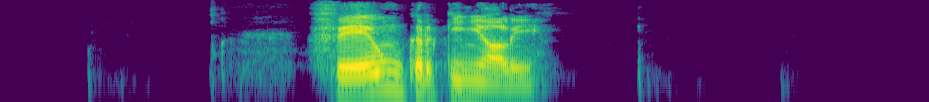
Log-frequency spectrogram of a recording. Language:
Catalan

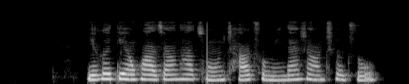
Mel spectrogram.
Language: Chinese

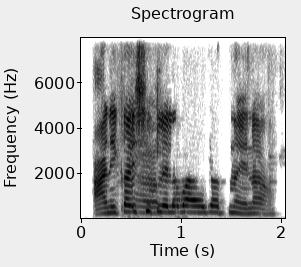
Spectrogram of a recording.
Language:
Marathi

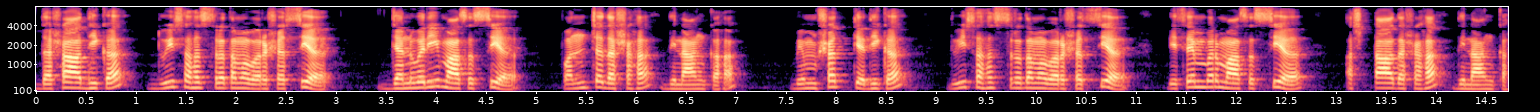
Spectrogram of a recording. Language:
Sanskrit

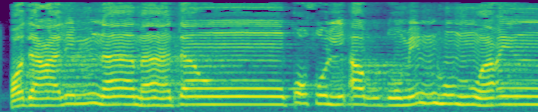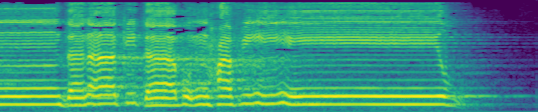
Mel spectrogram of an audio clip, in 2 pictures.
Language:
Arabic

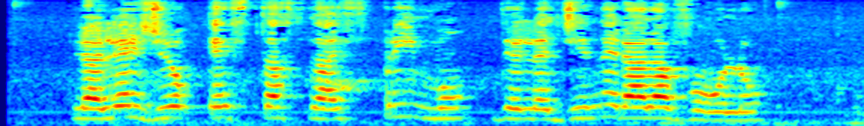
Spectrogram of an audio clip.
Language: Esperanto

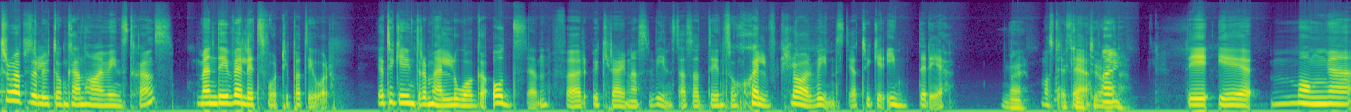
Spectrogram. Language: Swedish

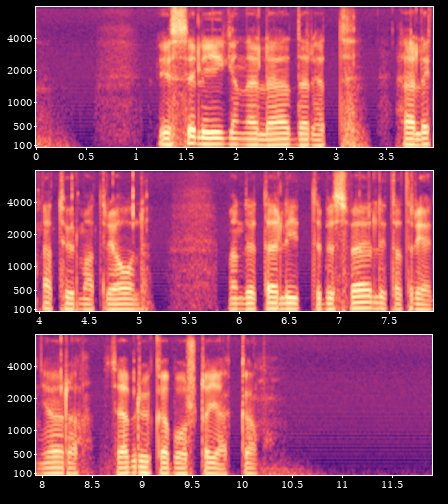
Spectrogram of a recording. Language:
Swedish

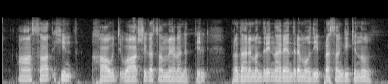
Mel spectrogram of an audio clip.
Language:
Malayalam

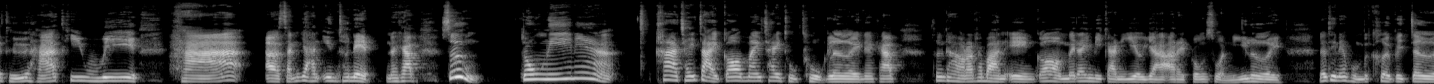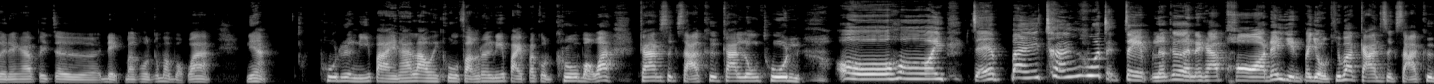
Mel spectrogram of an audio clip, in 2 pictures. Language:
Thai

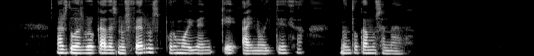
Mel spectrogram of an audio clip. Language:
Galician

